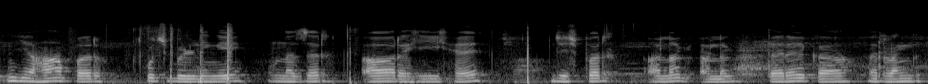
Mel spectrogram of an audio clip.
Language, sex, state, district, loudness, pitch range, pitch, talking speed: Hindi, male, Rajasthan, Jaipur, -26 LUFS, 130-145 Hz, 135 Hz, 105 wpm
